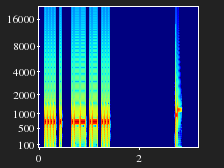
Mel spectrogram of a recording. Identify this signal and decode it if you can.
Morse code, heard as a keyed tone, about 37 wpm, 700 Hz. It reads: HE WAS
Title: Sets of 3 Words 40wpm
